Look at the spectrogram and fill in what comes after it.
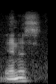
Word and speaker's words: Ennis: But Ennis? – Ennis.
